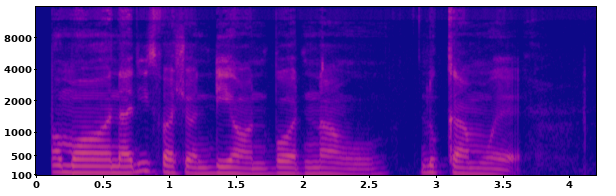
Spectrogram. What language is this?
Nigerian Pidgin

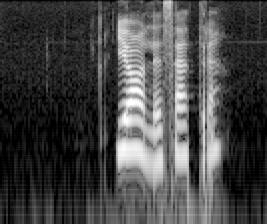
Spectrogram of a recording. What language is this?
Norwegian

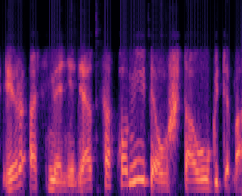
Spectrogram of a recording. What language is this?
Lithuanian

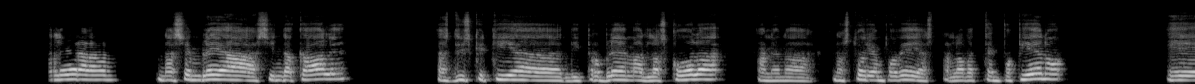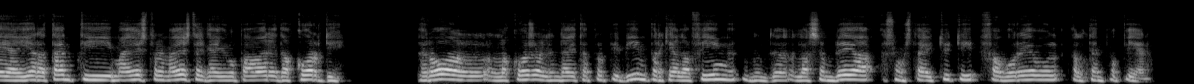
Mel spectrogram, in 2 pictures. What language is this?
Piedmontese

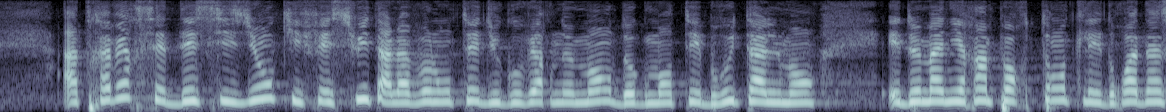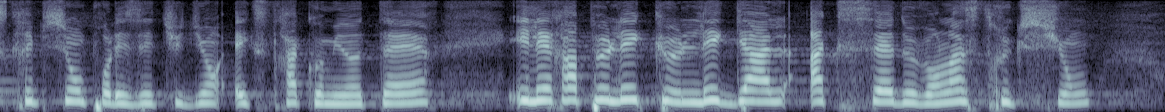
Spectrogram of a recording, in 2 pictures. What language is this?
French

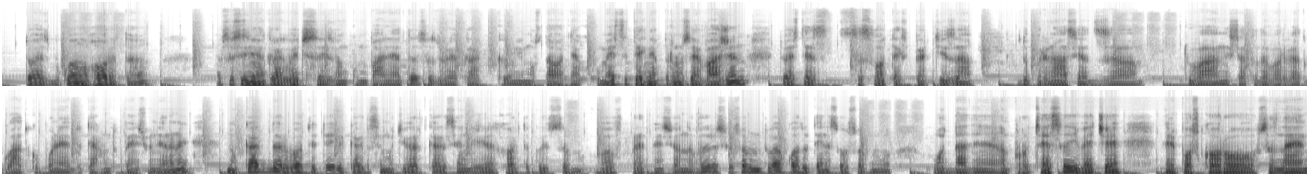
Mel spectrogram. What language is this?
Bulgarian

